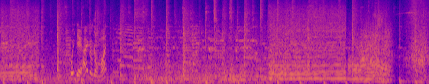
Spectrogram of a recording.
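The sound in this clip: A car engine roars as the car accelerates down an alley toward another car, tires squealing, loud and sustained, with voices talking over it.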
